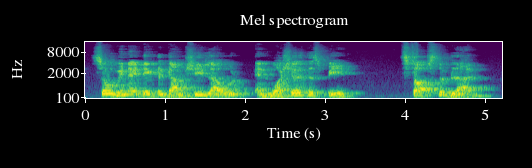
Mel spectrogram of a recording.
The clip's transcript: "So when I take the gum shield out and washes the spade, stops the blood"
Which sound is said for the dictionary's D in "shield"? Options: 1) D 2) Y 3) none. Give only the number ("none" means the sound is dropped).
3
